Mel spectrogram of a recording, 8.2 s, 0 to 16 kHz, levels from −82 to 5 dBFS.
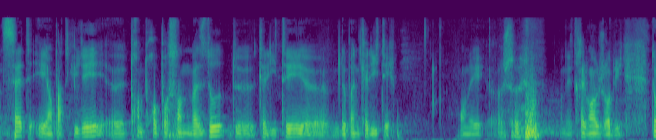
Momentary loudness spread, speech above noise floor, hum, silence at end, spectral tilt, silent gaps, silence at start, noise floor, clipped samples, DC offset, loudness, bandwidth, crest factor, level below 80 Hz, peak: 10 LU; 23 dB; none; 0 s; -5.5 dB/octave; none; 0 s; -41 dBFS; under 0.1%; under 0.1%; -20 LUFS; 10 kHz; 20 dB; -44 dBFS; 0 dBFS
